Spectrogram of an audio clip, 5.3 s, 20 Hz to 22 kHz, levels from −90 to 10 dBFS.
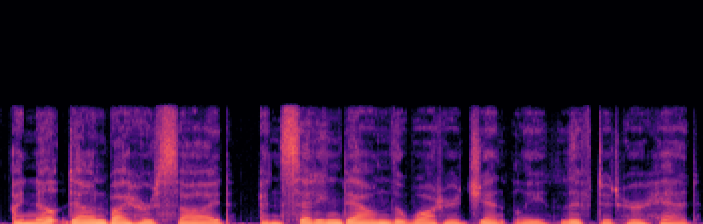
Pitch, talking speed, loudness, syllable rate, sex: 180 Hz, 170 wpm, -16 LUFS, 3.9 syllables/s, female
